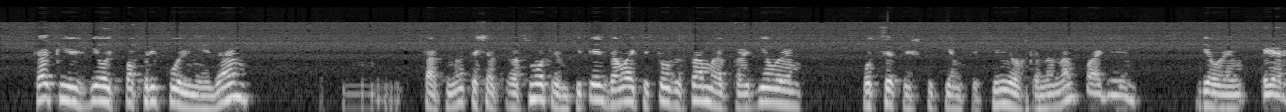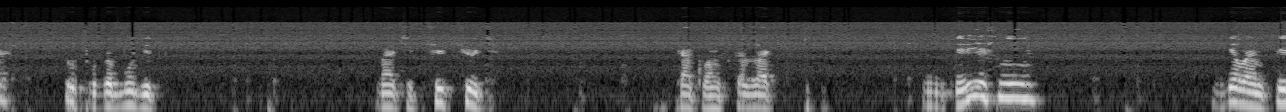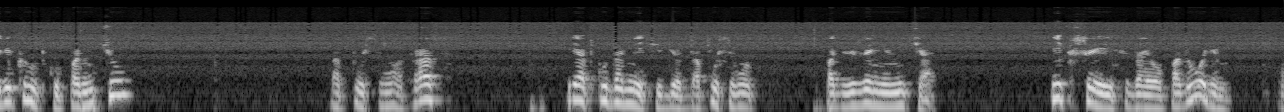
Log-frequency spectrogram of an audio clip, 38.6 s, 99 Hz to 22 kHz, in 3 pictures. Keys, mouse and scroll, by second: 3.2-4.7 middle drag, 6.2-6.7 middle drag, 7.3 click, 10.1 KP_7, 12.0 r, 12.9 click, 13.5 g, 15.2 click, 15.6-17.7 middle drag, 18.6 middle click, 18.7 scroll up 1, 18.7 middle click, 19.3 r, 20.2 click, 20.9 g, 21.7 click, 22.2-23.7 middle drag, 24.1 scroll up 1, 24.3 middle click, 26.3 r, 29.3 click, 30.8 r, 32.6 click, 33.8 g, 36.2 click, 37.1-38.3 middle drag.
